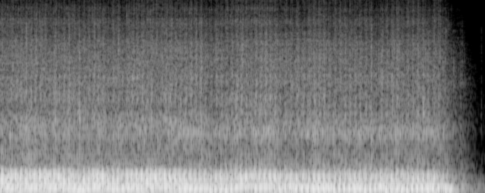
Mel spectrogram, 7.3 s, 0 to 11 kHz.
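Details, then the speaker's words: Honda 400EX race quad with a 450 carburetor and a new HMF Competition Series exhaust, first running after the rebuild, recorded on a GoPro: single cylinder thumps at a steady idle with a deep, growly exhaust before shutting down. Runs healthy. "Okay guys, well, as you can see, it runs and it sounds pretty dang good."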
